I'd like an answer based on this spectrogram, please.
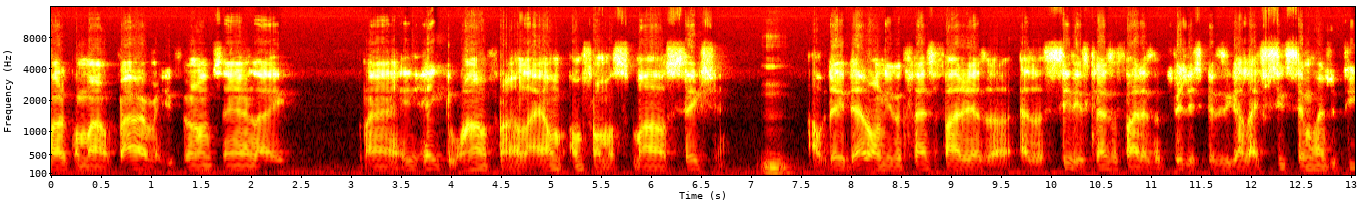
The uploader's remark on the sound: Today we have an over the phone interview.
